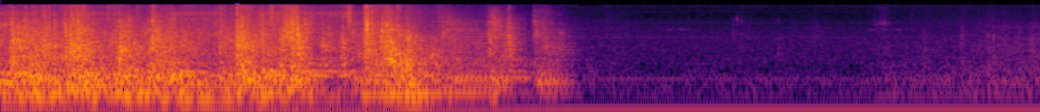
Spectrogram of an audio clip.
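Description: Rubber balloons being shoved aside, a busy jumble of rubbing and bumping with music underneath, cutting off about three seconds in to quiet room tone.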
